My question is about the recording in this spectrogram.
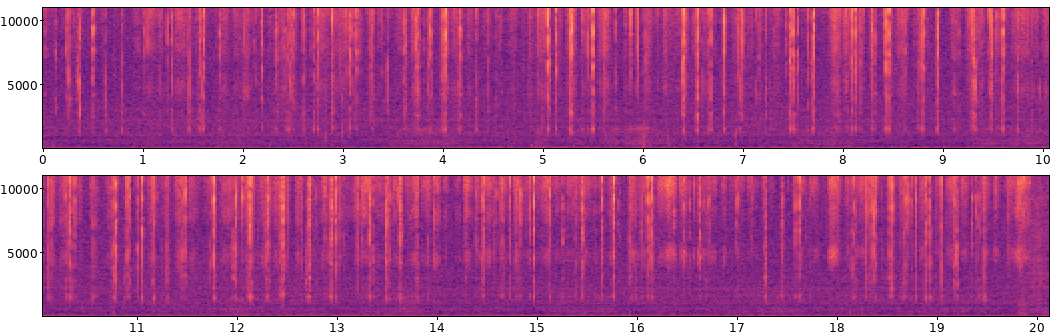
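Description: Rapid, irregular wet clicking of a metal tongue ring against the teeth, made right at a microphone held to the mouth behind a face mask.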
